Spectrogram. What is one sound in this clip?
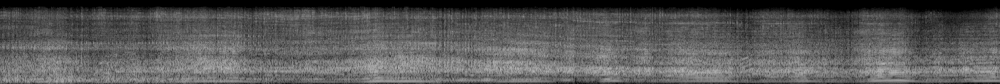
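A model plane's engine buzzes loudly, its pitch rising and falling as it turns.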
